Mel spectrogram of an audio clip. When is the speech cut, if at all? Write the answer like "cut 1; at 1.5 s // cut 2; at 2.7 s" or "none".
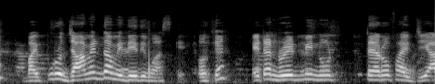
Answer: none

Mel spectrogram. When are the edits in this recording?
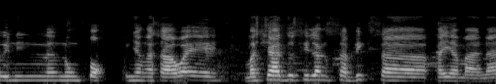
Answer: cut 1; at 2.3 s

